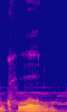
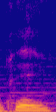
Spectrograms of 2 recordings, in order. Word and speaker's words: quo: Basically, quid pro quo, I'll do you something and you'll owe me, you'll do me something. Quo is pronunciated kind of like you would say status quo.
